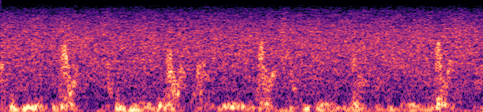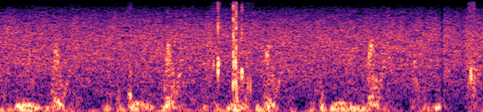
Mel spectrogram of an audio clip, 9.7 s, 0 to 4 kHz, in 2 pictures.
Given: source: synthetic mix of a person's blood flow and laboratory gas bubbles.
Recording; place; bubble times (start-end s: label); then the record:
Doppler ultrasound of blood flow; precordium
6.10-6.18 s: bubbles
6.94-7.07 s: bubbles
7.12-7.38 s: bubbles
9.50-9.58 s: bubbles
From the record:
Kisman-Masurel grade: 123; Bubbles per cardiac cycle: 1 to 2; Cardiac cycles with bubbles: 10 to 50%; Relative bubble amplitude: loud (0.450 to 0.775); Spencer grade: 2 (many but less than half of the cardiac periods contain bubble signals, singularly or in groups); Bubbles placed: only in the low amplitude regions of the cardiac cycle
